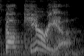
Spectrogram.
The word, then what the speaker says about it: Valkyria: It's Valkyria.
